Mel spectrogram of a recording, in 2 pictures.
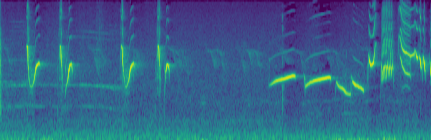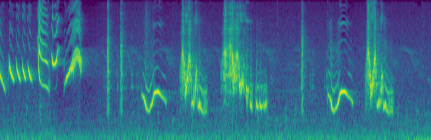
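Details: White-rumped shama singing in competition with tail flicking. Sweeping upslurred and downslurred whistles mix with loud, harsh, buzzy bursts and scattered clicks throughout.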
